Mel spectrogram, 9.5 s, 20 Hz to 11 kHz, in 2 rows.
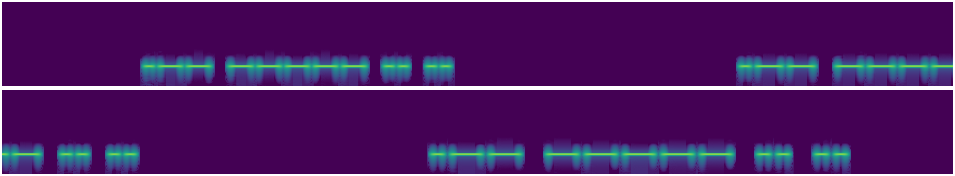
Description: Morse code, heard as a keyed tone, about 33 wpm, 700 Hz. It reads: W0II W0II W0II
